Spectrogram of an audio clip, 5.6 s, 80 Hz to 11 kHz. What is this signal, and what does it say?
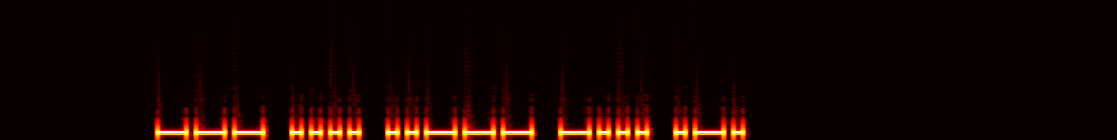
Morse code, heard as a keyed tone, about 25 wpm, 700 Hz. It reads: OH2BR
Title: Call Signs - 25wpm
